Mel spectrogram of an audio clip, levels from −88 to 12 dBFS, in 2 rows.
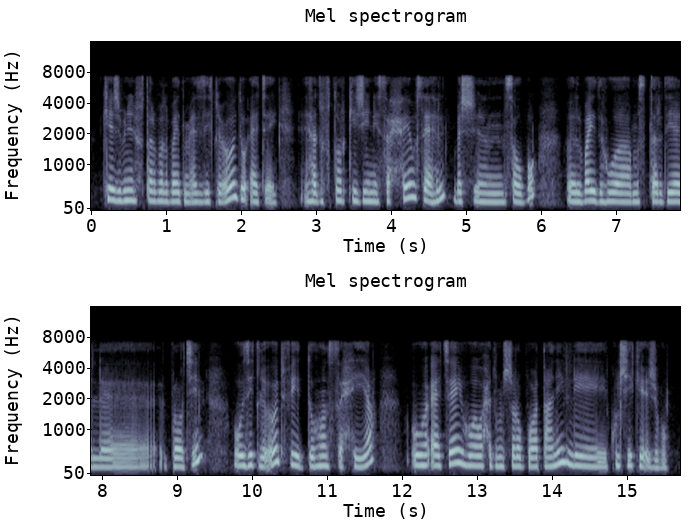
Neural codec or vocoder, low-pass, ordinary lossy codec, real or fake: none; 7.2 kHz; none; real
